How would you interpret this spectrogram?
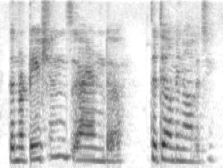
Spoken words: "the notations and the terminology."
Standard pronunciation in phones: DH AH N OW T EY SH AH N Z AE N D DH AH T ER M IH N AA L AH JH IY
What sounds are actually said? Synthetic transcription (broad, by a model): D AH N OW T EY SH AH N Z AE N D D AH T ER M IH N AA L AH JH IY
